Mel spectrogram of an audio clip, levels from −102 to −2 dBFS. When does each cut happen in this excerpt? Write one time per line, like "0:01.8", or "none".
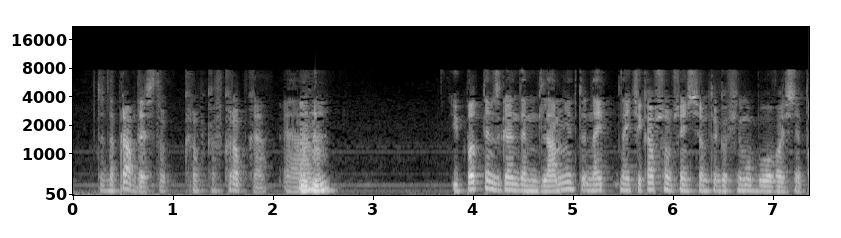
0:02.0
0:05.0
